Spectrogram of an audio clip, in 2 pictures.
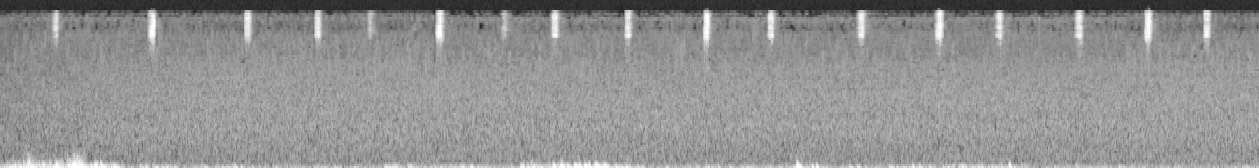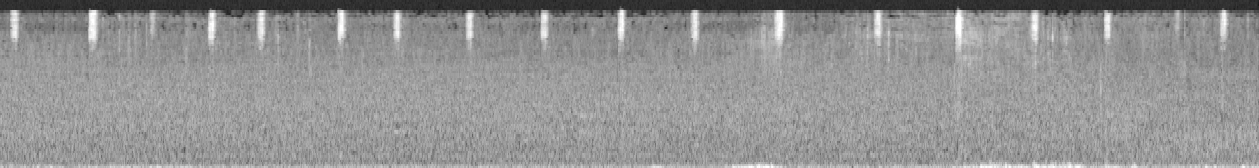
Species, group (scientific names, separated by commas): Pholidoptera griseoaptera, Orthoptera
